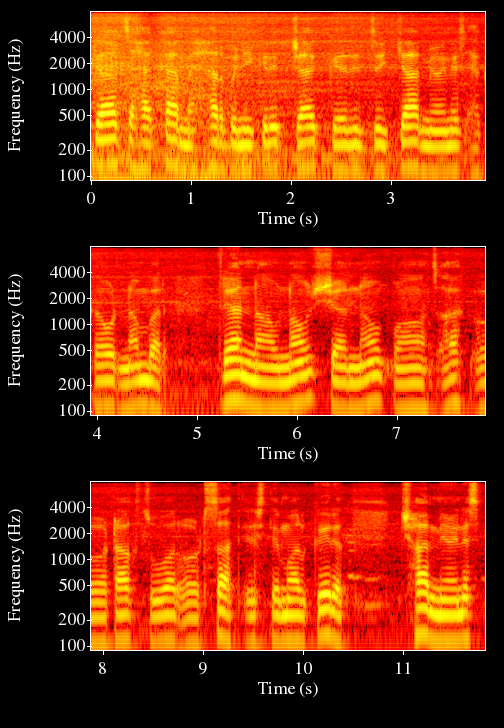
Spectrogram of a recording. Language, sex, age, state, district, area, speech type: Kashmiri, male, 18-30, Jammu and Kashmir, Bandipora, rural, read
